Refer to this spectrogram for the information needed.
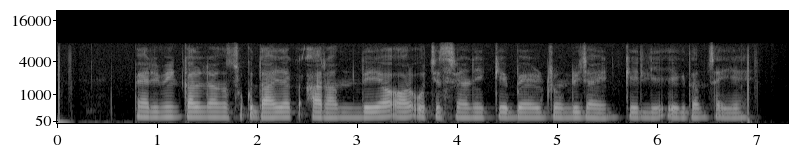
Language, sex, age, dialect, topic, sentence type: Hindi, male, 18-24, Garhwali, agriculture, statement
